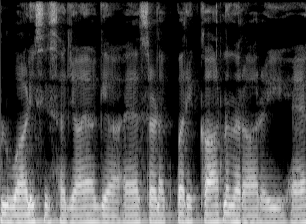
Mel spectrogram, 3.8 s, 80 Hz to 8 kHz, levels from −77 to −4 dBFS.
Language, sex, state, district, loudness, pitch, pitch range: Hindi, male, Delhi, New Delhi, -16 LUFS, 105 Hz, 100-105 Hz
